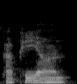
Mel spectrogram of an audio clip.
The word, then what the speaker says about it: Papillon: SW so yeah I highly recommend that movie papon papon yeah it's a it's a French word so it's spel it's spelled Papillon um but it's pronounced papon um yeah highly recommend yeah I'll check it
